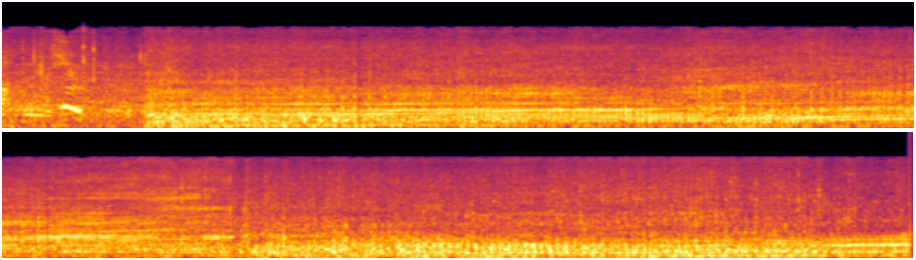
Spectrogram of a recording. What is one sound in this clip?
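Motorcycle engines rumble as bikes ride slowly past.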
